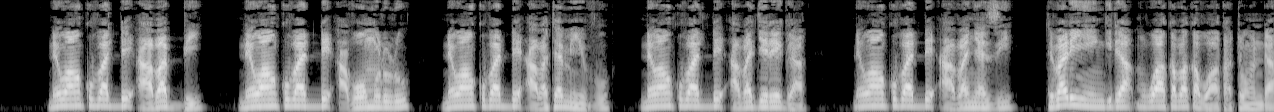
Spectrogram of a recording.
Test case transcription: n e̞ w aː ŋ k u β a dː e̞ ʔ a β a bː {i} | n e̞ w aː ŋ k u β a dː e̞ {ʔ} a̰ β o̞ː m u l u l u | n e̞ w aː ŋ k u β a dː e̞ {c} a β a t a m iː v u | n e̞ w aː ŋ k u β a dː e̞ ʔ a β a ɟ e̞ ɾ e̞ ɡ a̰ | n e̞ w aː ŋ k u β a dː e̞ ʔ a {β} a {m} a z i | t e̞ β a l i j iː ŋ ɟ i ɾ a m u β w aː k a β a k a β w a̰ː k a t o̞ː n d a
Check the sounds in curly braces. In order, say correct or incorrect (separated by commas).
correct, correct, incorrect, correct, incorrect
